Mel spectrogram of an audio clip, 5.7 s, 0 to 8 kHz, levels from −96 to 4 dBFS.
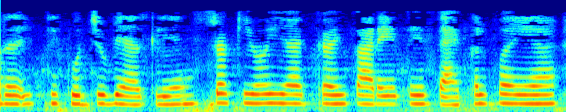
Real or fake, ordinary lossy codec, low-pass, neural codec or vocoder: fake; MP3, 24 kbps; 7.2 kHz; codec, 24 kHz, 1.2 kbps, DualCodec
